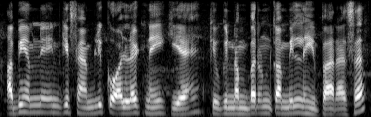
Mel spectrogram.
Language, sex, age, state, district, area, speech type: Urdu, male, 18-30, Uttar Pradesh, Saharanpur, urban, spontaneous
